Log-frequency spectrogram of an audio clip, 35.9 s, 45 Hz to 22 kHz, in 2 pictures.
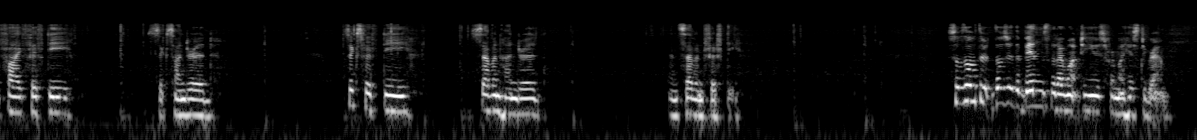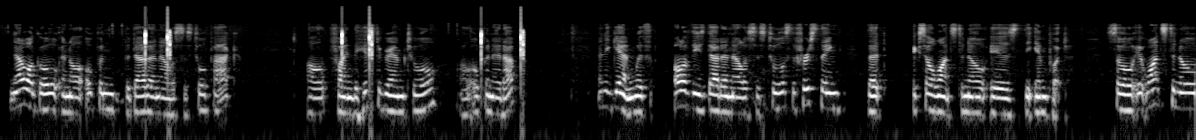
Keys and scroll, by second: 0.2 5, 0.7 0, 1.6 Down, 2.3 6, 2.6 0, 4.5 Down, 5.4-6.3 typing, 6.8 Down, 7.4 7, 7.7 0, 9.1 Down, 11.1 7, 11.4 5, 12.4 0, 13.5 Down.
